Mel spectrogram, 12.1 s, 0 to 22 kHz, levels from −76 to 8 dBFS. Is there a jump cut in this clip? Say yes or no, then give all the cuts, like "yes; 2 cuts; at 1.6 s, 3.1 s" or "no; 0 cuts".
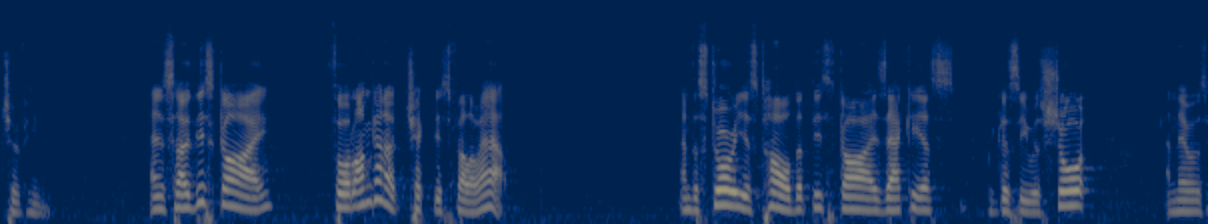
no; 0 cuts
